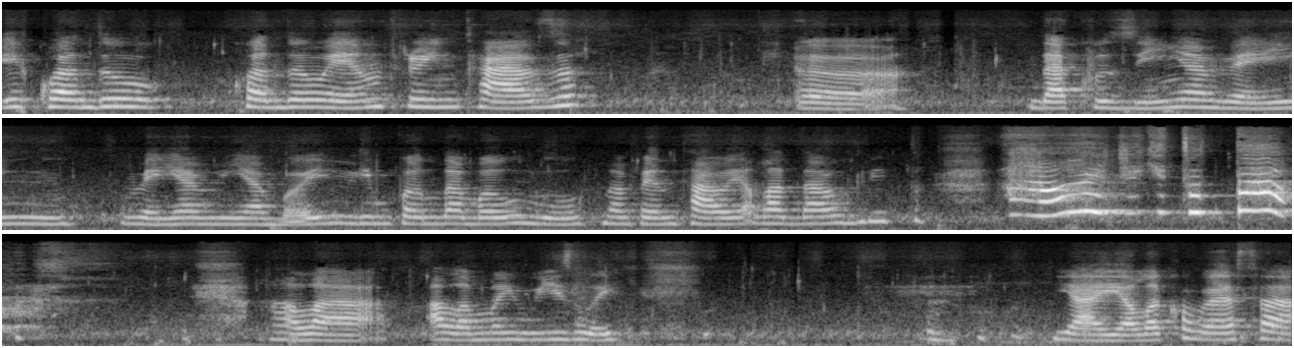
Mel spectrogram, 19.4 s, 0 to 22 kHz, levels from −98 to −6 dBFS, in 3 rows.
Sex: female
